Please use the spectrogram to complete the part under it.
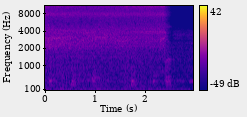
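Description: Pressure cooker whistle blasting steam while moong dal with ash gourd cooks, a loud continuous hiss that holds steady then cuts off abruptly near the end, leaving faint background.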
